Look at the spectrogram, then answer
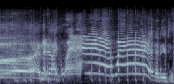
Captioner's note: groaning; mimicking crying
